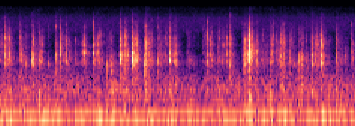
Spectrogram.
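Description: Long nails and fingertips of both hands type on a full-size black plastic computer keyboard with hollow keys resting on a wooden desk. A quick, uneven run of short, bright plastic clicks and taps sounds, with one sharper louder clack near the end, over a faint low steady hum.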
